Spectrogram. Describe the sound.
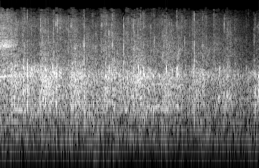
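A church audience applauds a welcome back with steady, even clapping that holds at a constant level throughout.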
